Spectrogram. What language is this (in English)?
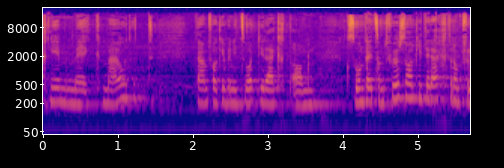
Swiss German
